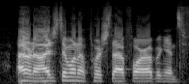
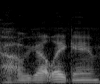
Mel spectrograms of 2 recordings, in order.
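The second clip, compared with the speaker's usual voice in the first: very hushed, dry, sarcastic mutter, acted out; 5 semitones lower, 12 dB quieter than usual. Retelling what was said to oneself during a game: retelling a sarcastic remark. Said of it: "sarcastically to myself".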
